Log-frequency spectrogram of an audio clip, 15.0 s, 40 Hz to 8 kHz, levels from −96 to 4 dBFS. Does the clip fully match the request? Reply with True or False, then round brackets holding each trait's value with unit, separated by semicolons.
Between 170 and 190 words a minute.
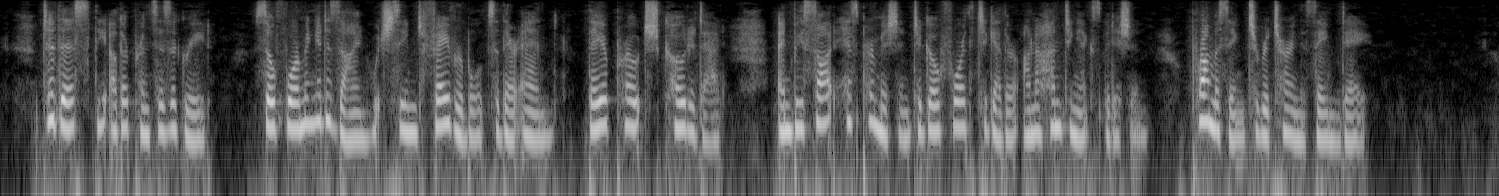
False (150 wpm)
